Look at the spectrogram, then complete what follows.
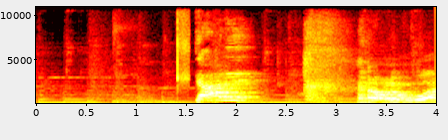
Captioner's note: finger clicks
